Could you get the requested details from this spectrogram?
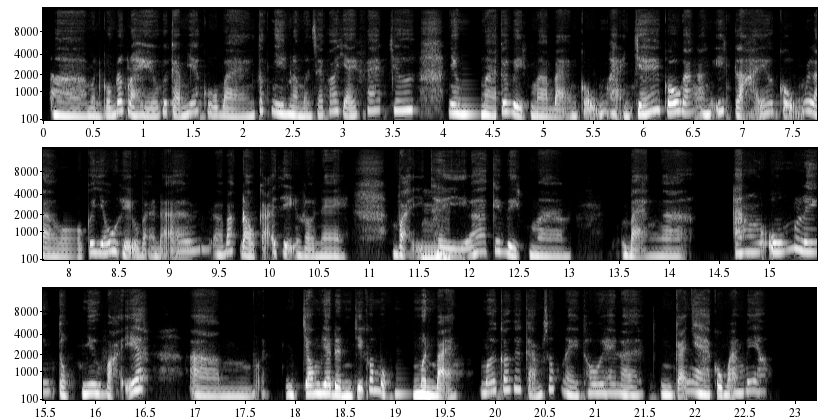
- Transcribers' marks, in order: tapping
- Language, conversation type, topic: Vietnamese, advice, Bạn thường ăn theo cảm xúc như thế nào khi buồn hoặc căng thẳng?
